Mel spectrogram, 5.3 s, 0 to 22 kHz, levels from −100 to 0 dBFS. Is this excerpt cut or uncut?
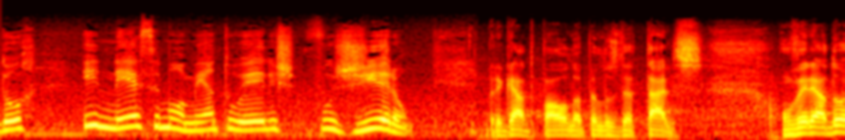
cut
